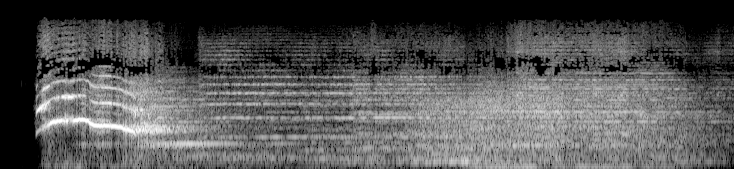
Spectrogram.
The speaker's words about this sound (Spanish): Cuando el automóvil se estrelló y se deshizo en los dientes de las rocas y en el torbellino espumoso del mar, ella, María Eugenia, profirió a su vez un grito.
